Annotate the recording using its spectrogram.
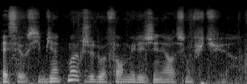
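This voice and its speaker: A man races through scripted first-person audio drama narration in a natural, fairly bright mid-range voice with fairly even intonation. He plays a self-important yet optimistic middle-aged scientist and survivor, wry, theatrical and musing, with music and a little hiss or hum behind him.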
